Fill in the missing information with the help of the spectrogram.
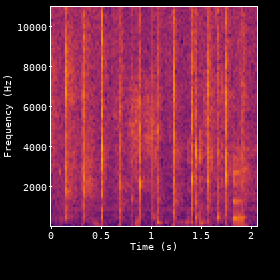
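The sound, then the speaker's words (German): A brief round of hand clapping from a few people for the winner of a quiz, a quick, uneven patter of sharp claps lasting about two seconds, with faint voices murmuring underneath. “Tja, Applaus, Applaus, Applaus.”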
